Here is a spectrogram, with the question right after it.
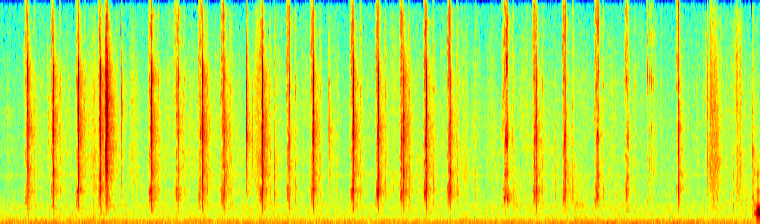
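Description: Scissors slice through the stretchy fabric of a tube top with a regular, crisp snipping rhythm, roughly one or two cuts per second, quiet and close over faint room noise without speech.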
